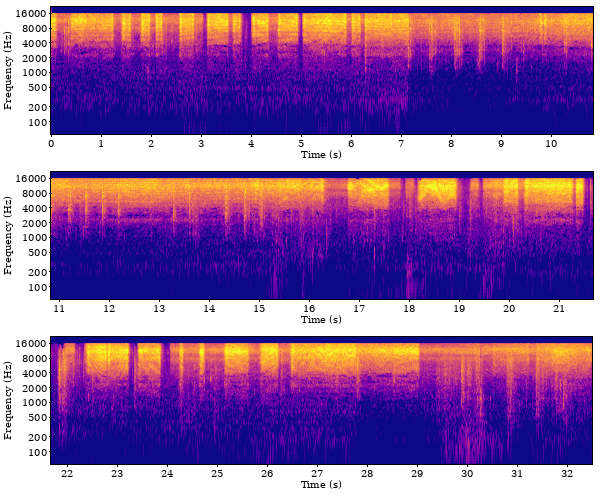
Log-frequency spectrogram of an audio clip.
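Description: Aerosol spray-paint cans spraying in bursts: many short spurts that cut off abruptly, and some sprays held for several seconds.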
